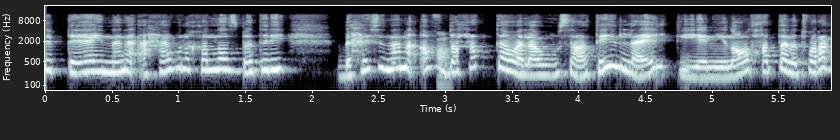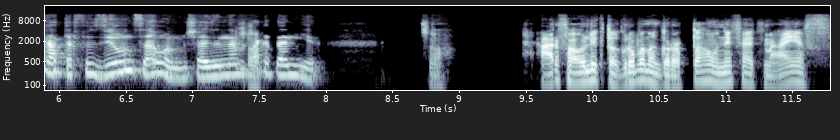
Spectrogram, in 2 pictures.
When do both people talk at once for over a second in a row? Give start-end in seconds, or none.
none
